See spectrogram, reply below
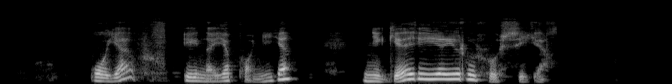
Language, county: Lithuanian, Panevėžys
